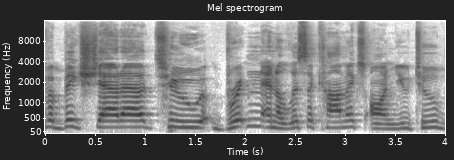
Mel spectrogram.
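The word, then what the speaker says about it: Brytton: showing off their collection and everything uh it's Britain spelled b r y t t o n but pronounced like the country Brighton and Alysa who's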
